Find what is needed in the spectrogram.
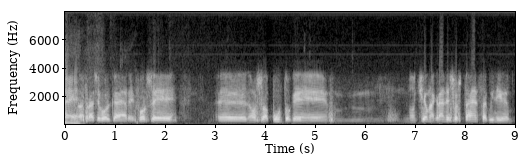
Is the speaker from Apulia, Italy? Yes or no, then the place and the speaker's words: no; Lecco, Lombardy, Italy; io vengo da Lecco, città del Manzoni, quindi città con, diciamo, afflati culturali molto elevati.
